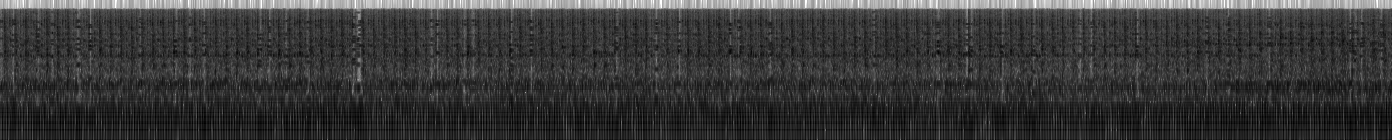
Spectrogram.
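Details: Vintage sprinkler blowout air compressor engine that stalled under load, governor diaphragm adjusted to touch, unloaded: runs fast and harsh with buzzy exhaust, holding speed while governor arm is checked; diaphragm had been stuck, crudded up.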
